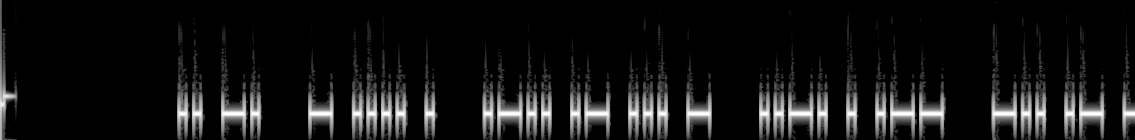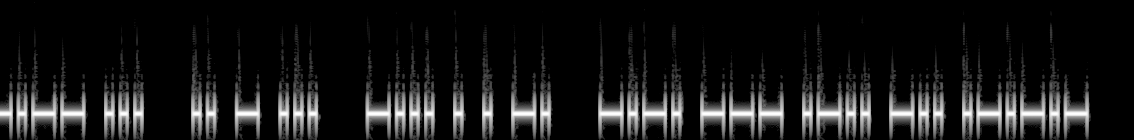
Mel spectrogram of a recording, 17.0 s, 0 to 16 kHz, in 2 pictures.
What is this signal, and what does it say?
Morse code, heard as a keyed tone, about 22 wpm, 700 Hz. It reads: IN THE LAST FEW DAYS ITS BEEN COLD.
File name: practice / 22wpm / Sentences with 3-Word Phrases - 22wpm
